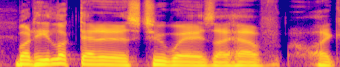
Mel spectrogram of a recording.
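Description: A man with an American accent, a normal speaking voice at a moderate pace, in a very clean recording, silent background, dry, close sound with no echo. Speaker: painting contractor. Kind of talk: interview. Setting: studio.

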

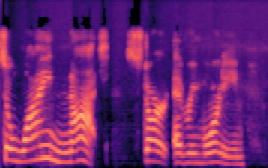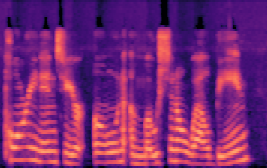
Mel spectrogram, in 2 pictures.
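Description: A woman in an American accent speaks at a very slow pace, medium in pitch with ordinary pitch variation. The sound is dry and close with no echo. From Northern California. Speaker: author and business executive. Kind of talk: interview.

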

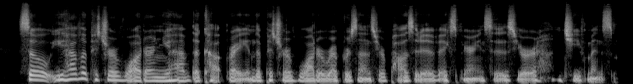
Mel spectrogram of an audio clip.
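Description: Delivered in an American accent at a very fast pace with hardly any pauses, the speech has very even loudness and a dry, close sound with no echo. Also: woman. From US South, Alabama. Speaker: executive coach. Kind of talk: interview. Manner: animated.

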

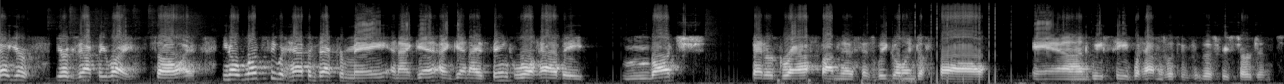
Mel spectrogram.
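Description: A man with a normal speaking voice at a fairly high pitch and moderate pace. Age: 50s. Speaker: mayor. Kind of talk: casual chat.

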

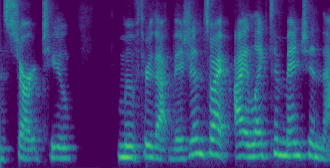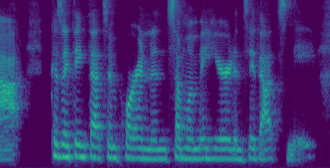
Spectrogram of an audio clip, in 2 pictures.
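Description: At a fairly quick pace, a woman speaks in an ordinary speaking voice, medium in pitch, with ordinary pitch variation. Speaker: author and podcaster. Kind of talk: casual interview.

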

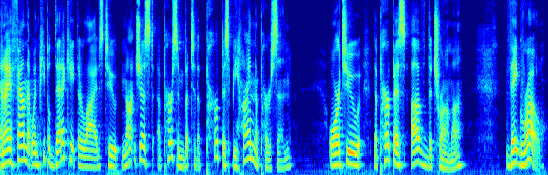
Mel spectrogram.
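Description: Against a silent background in a very clean recording, a man talks at a moderate pace with fairly high pitch and very wide pitch swings. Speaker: life coach. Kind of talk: casual chat.

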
